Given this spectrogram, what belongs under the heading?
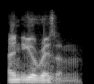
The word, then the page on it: aneurysm: British English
